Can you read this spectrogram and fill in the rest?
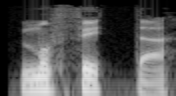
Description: moffetta [ moff % tta ]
